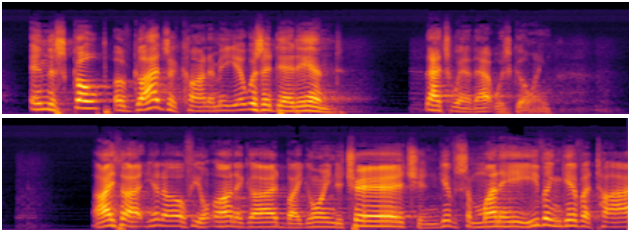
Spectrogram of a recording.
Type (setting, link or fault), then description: setting, large echoing room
